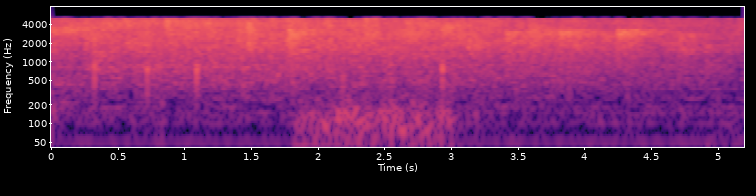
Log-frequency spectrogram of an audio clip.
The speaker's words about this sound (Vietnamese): Xin cảm ơn giáo họ Đa Minh một lần nữa. Chúng ta cảm ơn và chúc mừng giáo họ bằng một tràng vỗ tay thật lớn.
